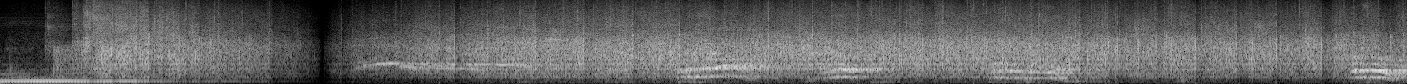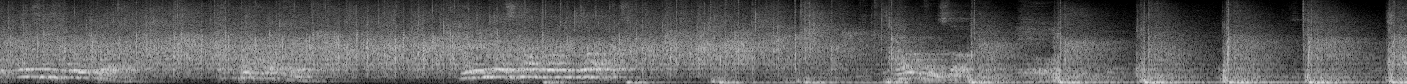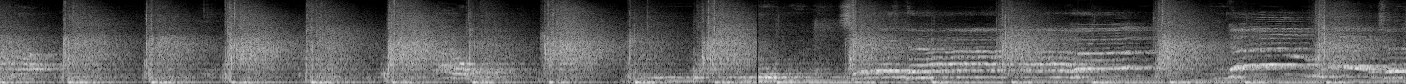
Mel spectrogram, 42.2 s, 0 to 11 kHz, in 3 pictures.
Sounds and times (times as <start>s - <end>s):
Speech: 6.8s - 8.8s, 9.8s - 10.9s, 13.5s - 15.5s, 16.2s - 17.3s, 18.6s - 20.5s, 22.9s - 24.9s, 28.0s - 28.8s, 32.5s - 33.3s, 40.4s - 42.2s
Singing: 34.5s - 39.7s, 40.3s - 42.2s.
